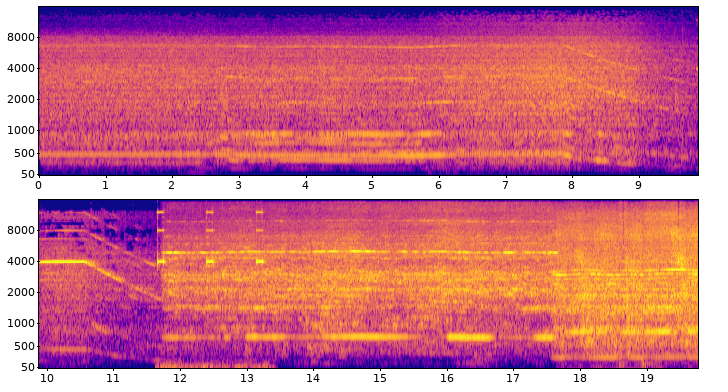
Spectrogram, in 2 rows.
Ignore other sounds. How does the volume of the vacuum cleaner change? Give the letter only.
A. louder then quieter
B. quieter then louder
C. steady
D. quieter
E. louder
E.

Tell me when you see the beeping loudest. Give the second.
13 s.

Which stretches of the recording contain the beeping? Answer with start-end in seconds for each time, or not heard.
11.6-13.4.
